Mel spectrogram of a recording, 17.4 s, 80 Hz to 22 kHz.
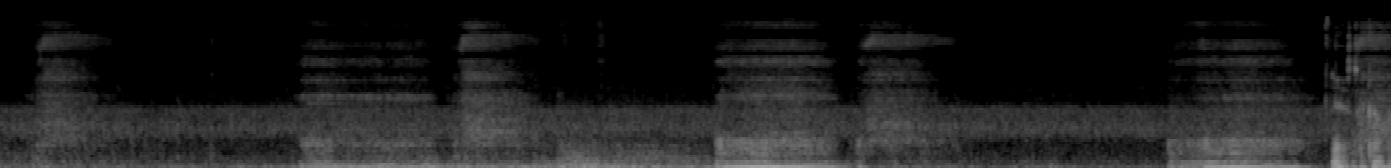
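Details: Person snoring around 2:30 a.m. while another tries to fall asleep: loud, low rumbling snores every few seconds in a quiet room, with softer breaths between them.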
